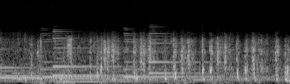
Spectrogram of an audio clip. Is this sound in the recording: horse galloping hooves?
yes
